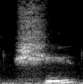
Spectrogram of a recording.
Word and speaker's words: xu: So whenever you see XU, it's always pronounced as shu.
